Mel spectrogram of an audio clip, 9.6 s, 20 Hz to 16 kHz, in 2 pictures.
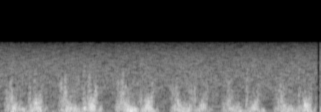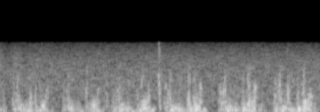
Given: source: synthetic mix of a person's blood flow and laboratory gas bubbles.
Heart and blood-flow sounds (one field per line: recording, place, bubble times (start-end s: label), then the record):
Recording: Doppler ultrasound of blood flow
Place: precordium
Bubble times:
6.92-6.96 s: bubbles
7.17-7.25 s: bubbles
9.09-9.19 s: bubbles
From the record:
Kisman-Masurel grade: 122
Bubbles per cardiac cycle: 1 to 2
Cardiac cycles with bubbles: 10 to 50%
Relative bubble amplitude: moderate (0.250 to 0.450)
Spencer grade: 2 (many but less than half of the cardiac periods contain bubble signals, singularly or in groups)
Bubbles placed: anywhere in the cardiac cycle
